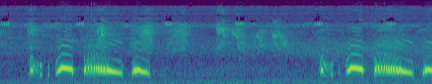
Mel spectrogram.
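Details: Spotted dove kept as a decoy repeats its husky phrase twice, stuttered intro, arched coo, long rolling croo and falling last note, with a steady low hum underneath.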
